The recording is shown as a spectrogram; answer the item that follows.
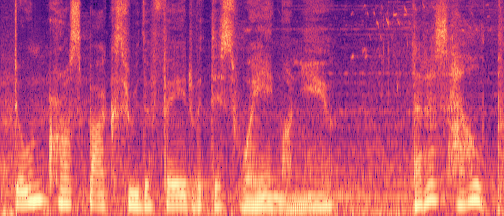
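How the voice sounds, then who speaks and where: A steady, wry adventuring leader in a video game. She sounds plain-spoken and casual in a slightly low voice, over music. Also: moderate pace, creaky. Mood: earnest. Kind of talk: video game character acting. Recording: music behind.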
